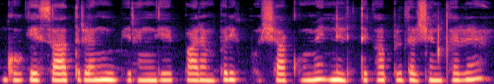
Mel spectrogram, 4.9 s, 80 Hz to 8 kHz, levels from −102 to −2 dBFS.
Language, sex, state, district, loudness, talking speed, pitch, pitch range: Hindi, female, Mizoram, Aizawl, -15 LUFS, 170 wpm, 230 Hz, 225-240 Hz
